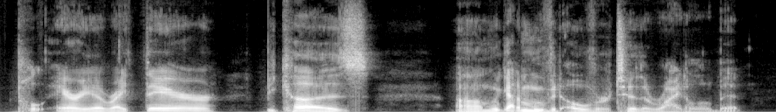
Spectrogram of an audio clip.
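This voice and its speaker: Lively intonation carries the moderate pace in a very clean recording with a silent background. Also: man. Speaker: gaming let's play creator. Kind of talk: gameplay commentary. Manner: casual, halting with fillers.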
